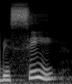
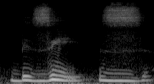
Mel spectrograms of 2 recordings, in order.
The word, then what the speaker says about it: busy: the sound is deserve similarly busy you have s but it's not busy but it is busy that sir should be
